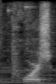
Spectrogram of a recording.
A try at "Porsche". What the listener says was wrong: Not Porsche, Porsche, not Porsche. Pronounce the E, please. Pronounce the E.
